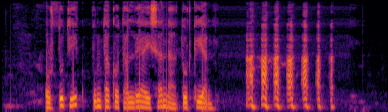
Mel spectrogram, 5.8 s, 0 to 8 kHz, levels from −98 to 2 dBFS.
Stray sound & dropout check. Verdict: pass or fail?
fail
